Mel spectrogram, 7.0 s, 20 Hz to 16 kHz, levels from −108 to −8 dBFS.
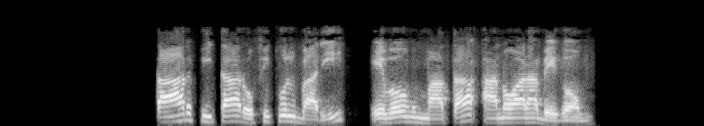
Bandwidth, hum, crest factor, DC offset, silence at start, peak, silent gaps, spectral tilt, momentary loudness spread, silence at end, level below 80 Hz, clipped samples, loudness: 7 kHz; none; 16 dB; under 0.1%; 1.55 s; -4 dBFS; 3.57-3.69 s; -6 dB/octave; 7 LU; 1.15 s; -68 dBFS; under 0.1%; -18 LUFS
